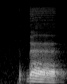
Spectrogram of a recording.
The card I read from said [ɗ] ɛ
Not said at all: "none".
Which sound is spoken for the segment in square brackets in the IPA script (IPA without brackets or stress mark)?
ɗ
